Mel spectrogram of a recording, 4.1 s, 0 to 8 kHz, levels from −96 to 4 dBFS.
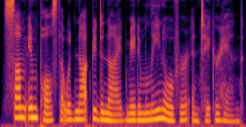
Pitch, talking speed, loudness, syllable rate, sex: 175 Hz, 220 wpm, -18 LUFS, 4.7 syllables/s, female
